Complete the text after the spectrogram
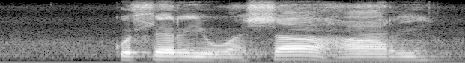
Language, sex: Tsonga, male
